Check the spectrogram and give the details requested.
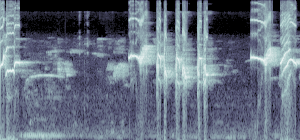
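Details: Oriental magpie-robin song used as training to make a bird sing: a loud opening whistle, a quiet stretch, then a lively cluster of sharp chirps and a final bright, rising whistle.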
